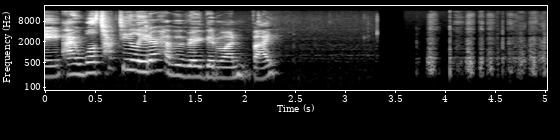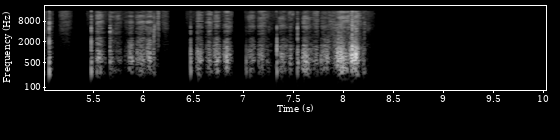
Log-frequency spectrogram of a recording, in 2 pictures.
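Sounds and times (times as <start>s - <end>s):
pen scratching on paper: 3.7s - 8.4s.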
